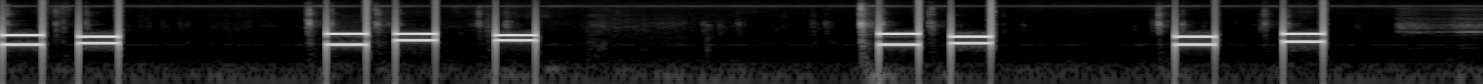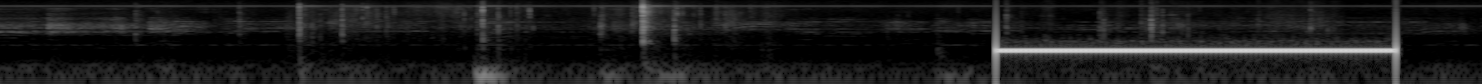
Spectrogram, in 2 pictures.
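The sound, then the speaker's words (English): A phone number is punched in to call a friend, as a series of short dual-tone keypad beeps in quick clusters, followed after a brief pause by a steady, loud tone lasting a couple of seconds. No one speaks. “Probably just heard my phone.”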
